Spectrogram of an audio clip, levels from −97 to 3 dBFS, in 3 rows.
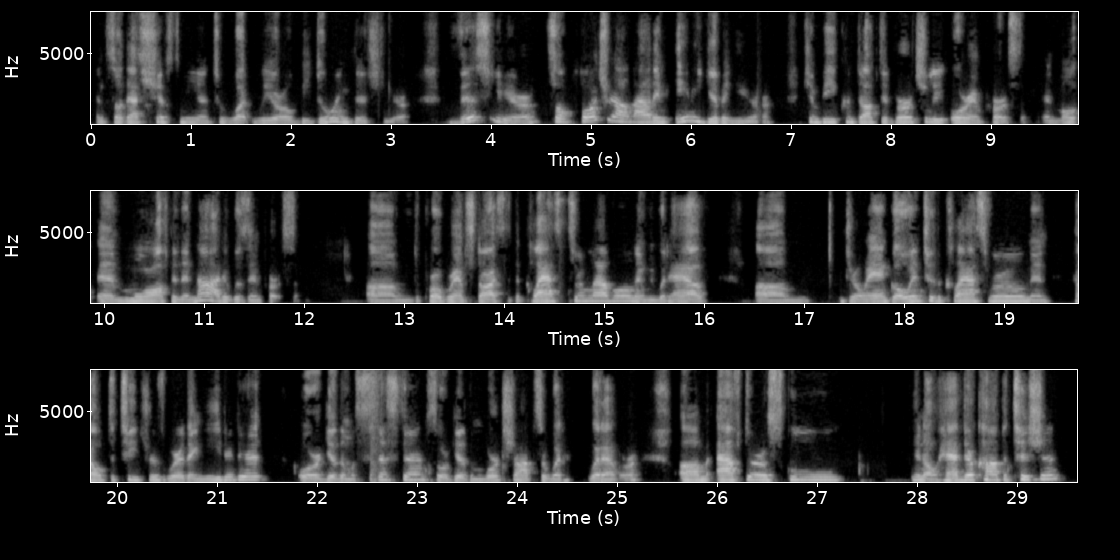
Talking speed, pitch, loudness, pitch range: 175 wpm, 160 Hz, -27 LUFS, 145-185 Hz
